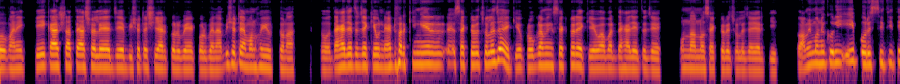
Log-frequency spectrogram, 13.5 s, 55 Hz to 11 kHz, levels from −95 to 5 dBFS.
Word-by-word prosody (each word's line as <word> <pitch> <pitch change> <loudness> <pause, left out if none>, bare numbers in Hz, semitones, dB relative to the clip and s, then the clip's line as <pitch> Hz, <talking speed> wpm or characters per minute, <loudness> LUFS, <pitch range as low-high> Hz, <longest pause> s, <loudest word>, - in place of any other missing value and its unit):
মানে 150 +1 -2 0.2
কে 170 - -1
কার 180 0 +9
সাথে 180 0 +2
আসলে 170 0 +2 0.2
যে 165 - +1
বিষয়টা 165 +2 -2
শেয়ার 155 -2 +2
করবে, 150 -1 0 0.2
করবে 150 0 -3
না। - - 0
বিষয়টা 195 0 0
এমন 170 -1 -2
হয়ে 165 -1 0
উঠত 155 - -21
না। 140 - -1 0.4
তো - - -10 0.2
দেখা 165 +3 +6
যাইত 185 0 +2
যে - - +6
কেউ 175 -1 +2
নেটওয়ার্কিং 190 +3 0
এর 200 - +3 0.4
সেক্টরে 195 0 +1
চলে 205 +2 +4
যায়, 250 -6 +8
কেউ 165 0 -1
প্রোগ্রামিং 185 +3 0
সেক্টর 185 +1 0
এ - - +4
কেউ 155 0 0
আবার 155 0 -3
দেখা 150 0 0
যাইত 150 0 -2
যে 145 - -1 0.4
অন্যান্য 155 -1 -3
সেক্টর 145 0 -4
এ - - -4
চলে 145 0 -6
যাই 140 0 -2
আরকি। 135 -1 -10 0.3
তো - - -8
আমি 185 - -2
মনে 210 0 +1
করি 215 0 +3 0.2
এই 240 - +2
পরিস্থিতিতে 205 +1 0
170 Hz, 210 wpm, -23 LUFS, 155-190 Hz, 0.4 s, কার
